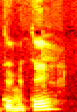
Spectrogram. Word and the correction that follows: Kumiko: Am I saying it correctly? – I think it's Kumiko, right? – Kumiko, sorry.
